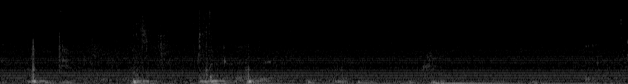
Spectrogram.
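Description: Steady electrical mains hum in the meeting's microphone and sound system, with a few faint low thuds and rustles.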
